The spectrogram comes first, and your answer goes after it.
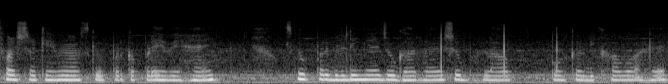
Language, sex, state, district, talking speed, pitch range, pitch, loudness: Hindi, female, Punjab, Fazilka, 170 wpm, 200-215 Hz, 205 Hz, -15 LUFS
